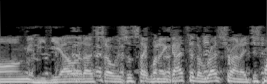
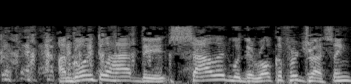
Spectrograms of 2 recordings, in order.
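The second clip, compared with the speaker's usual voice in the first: put-on Transylvanian-sounding old-world accent; 6 semitones higher than usual. Retelling how a father ordered at a restaurant: imitating father, foreign-sounding accent. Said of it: "he's like Dracula".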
